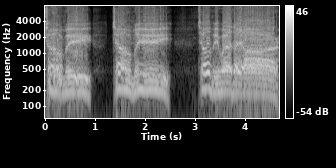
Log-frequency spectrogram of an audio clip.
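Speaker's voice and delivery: very loud, raw, gravelly bellow with "me" stretched out. Pitching an imagined lozenge advert, the speaker voices Batman interrogating a henchman: Batman voice. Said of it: "it's Batman".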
